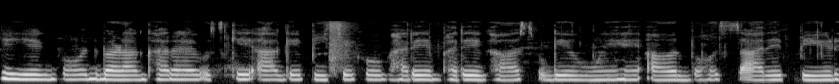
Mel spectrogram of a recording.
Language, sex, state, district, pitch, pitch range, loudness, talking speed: Hindi, female, Uttar Pradesh, Hamirpur, 215 Hz, 210-225 Hz, -15 LUFS, 145 wpm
